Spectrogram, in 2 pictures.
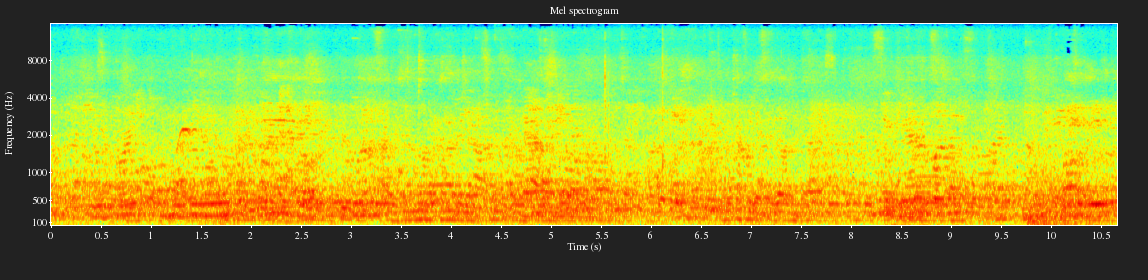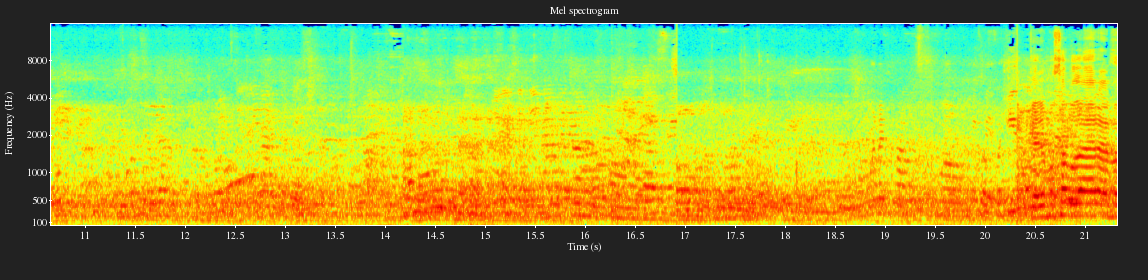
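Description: Men and women chatter nearby in an echoing room.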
